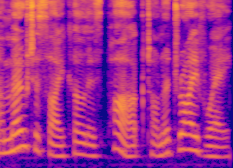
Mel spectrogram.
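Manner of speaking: British English pronunciation, UK English accent. In an English lesson, the model sentence is heard with British English pronunciation. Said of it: "그럼 영국 발음을 들어볼게요".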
